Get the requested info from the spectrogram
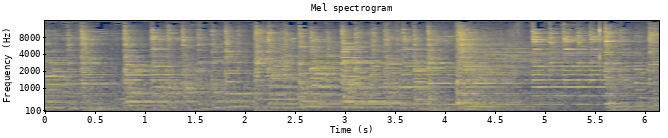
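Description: Flamenco acoustic guitar played live, quick plucked note runs and strummed chords, with hand-drum accompaniment that adds deep low beats every second or two.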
